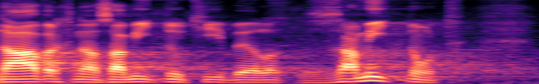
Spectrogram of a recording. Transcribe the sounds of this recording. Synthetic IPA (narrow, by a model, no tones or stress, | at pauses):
naːvr̩xnazamiːt̪nuciːbɪlzamiːt̪nut̪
